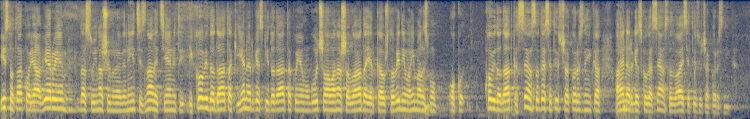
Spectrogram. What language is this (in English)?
Croatian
